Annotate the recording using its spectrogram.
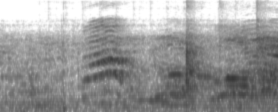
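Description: Young footballers shouting to each other on the pitch, short high calls, with a couple of sharp knocks about one and a half seconds in.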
